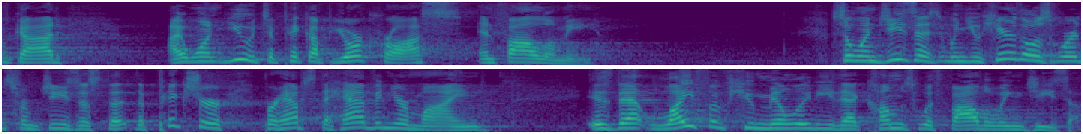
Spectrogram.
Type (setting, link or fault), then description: setting, large echoing room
